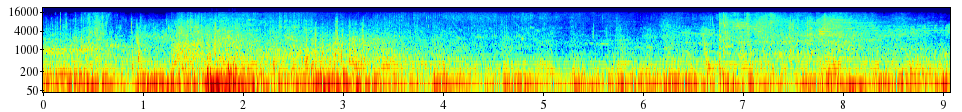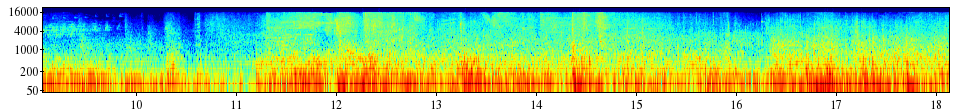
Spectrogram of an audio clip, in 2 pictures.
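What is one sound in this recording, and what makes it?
Gunfire from a rifle cracks in rapid bursts.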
